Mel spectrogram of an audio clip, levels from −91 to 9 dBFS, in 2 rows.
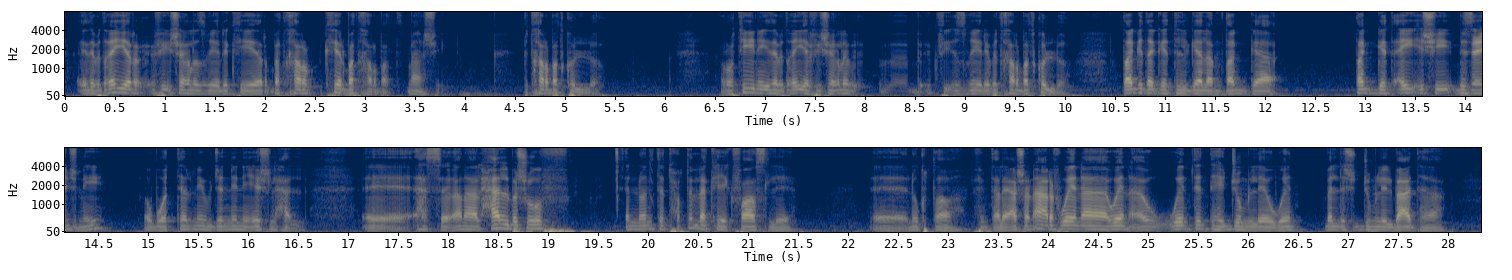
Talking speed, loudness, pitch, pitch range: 140 wpm, -36 LUFS, 105 Hz, 100-120 Hz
